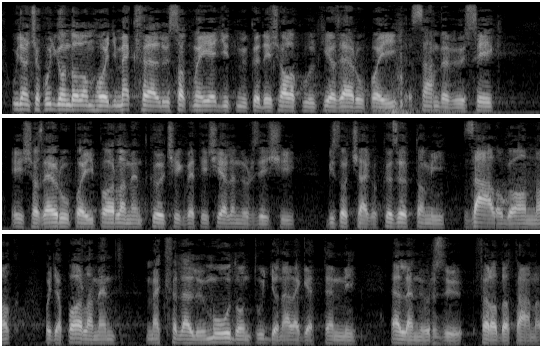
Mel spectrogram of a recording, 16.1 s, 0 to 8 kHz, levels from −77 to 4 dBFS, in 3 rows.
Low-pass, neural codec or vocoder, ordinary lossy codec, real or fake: 7.2 kHz; none; none; real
